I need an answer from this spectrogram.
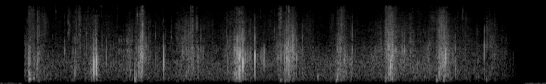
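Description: Footsteps of someone setting off on foot with a backpack, many quiet, evenly paced steps at a steady walking rhythm, heard alone.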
